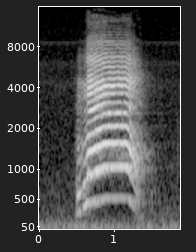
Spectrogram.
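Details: Single sustained bleat from a nine-week-old female Nubian goat kid on a GoPro recording, rising at the start, holding steady and bright with rich harmonics, then dropping away, lasting under a second in a quiet setting.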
